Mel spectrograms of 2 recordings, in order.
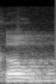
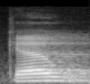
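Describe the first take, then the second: First: The vowel after k drifts toward an 'o' sound. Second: The vowel after k stays a clear open 'a'. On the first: The speaker calls it wrong. "bukan kau, sehingga kaf menjadi bunyi cenderung ke o" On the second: The speaker calls it right. "Kau, gitu ya"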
